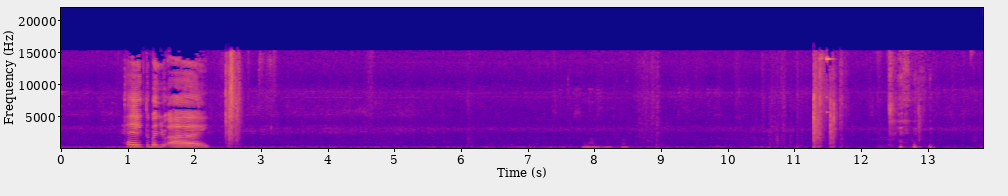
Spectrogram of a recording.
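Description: A kitten meows loudly.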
